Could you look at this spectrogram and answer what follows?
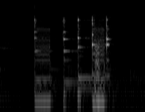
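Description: A phone rings with an incoming call, sounding a short melodic ringtone of several tonal notes in quick succession, faint and alone with no voices.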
